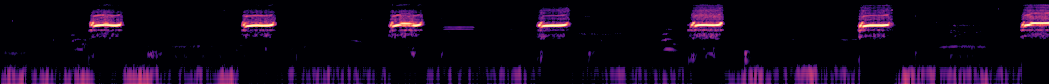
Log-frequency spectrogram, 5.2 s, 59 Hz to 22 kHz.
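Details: Grey francolin, known locally as desi teetar, giving a long calling series: loud, high whistled notes repeated evenly about every 0.8 seconds against a quiet background.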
